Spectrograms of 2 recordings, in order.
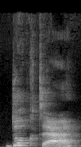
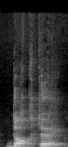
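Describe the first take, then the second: First: The word ends with an ah sound. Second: The word ends with an R sound. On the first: The speaker calls it right. "It is pronounced as an ah sound, so you'd say doctor" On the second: The speaker calls it wrong. "So we don't say doctor"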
